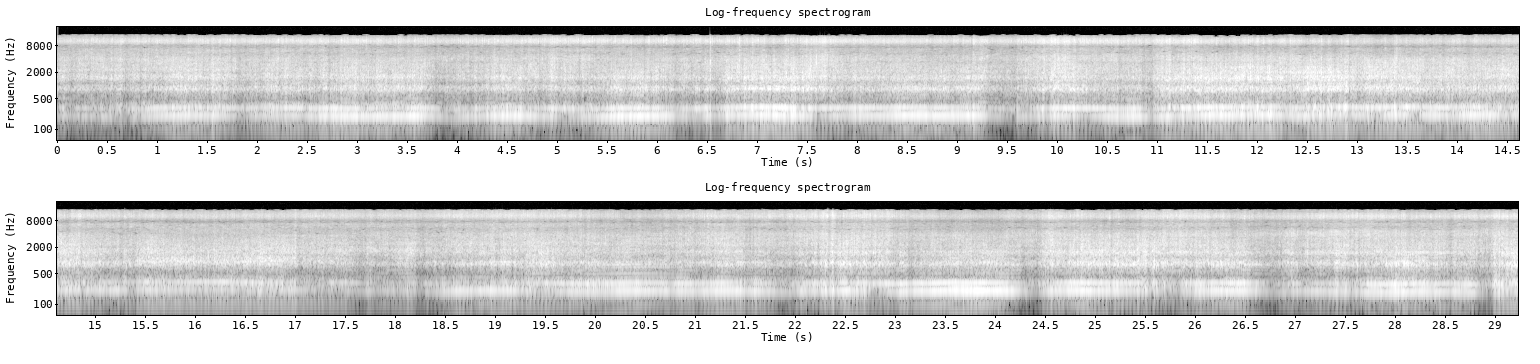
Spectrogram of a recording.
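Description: Walk-behind bagging lawn mower running, its engine going steadily under load as the blade cuts through a dense bed of liriope (monkey grass). The engine note falls and picks up again every few seconds.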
